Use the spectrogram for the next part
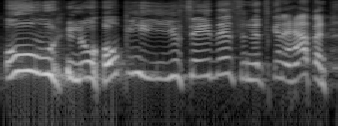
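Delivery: loud, high mock enthusiasm; hammed-up gushing of a prosperity preacher; prosperity-gospel believer. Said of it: "health and wealth gospel kind of".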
